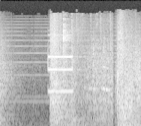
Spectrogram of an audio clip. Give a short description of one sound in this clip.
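An electronic door lock beeps.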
